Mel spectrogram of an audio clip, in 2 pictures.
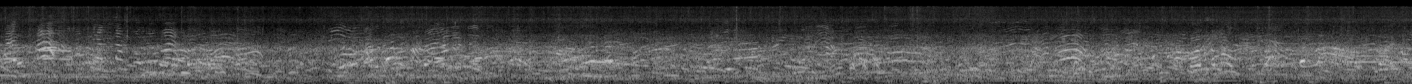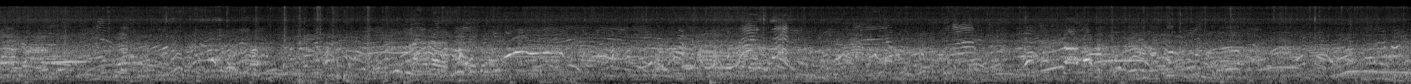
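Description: Children shout and squeal with excitement nearby.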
